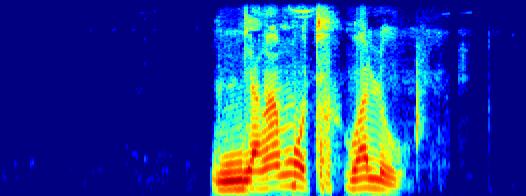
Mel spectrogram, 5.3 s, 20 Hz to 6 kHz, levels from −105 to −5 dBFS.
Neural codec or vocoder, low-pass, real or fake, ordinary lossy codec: none; 5.4 kHz; real; Opus, 64 kbps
